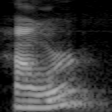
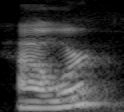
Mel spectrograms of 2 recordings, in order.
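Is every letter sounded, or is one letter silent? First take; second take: every letter; every letter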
